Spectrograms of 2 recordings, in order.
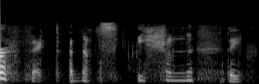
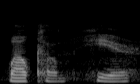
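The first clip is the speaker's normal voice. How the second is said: slow tender whisper; whispering welcome to the feeling; 2 semitones lower, 7 dB quieter, slower than usual. Real, not acted.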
